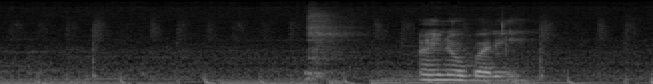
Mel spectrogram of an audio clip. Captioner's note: muffled bark from Pudge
